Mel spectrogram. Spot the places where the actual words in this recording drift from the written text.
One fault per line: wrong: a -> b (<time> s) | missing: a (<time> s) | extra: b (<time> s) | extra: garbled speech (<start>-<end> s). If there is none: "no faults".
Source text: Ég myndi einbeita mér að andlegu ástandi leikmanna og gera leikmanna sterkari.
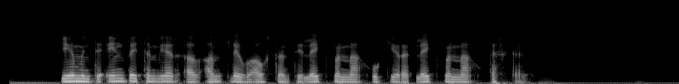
no faults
